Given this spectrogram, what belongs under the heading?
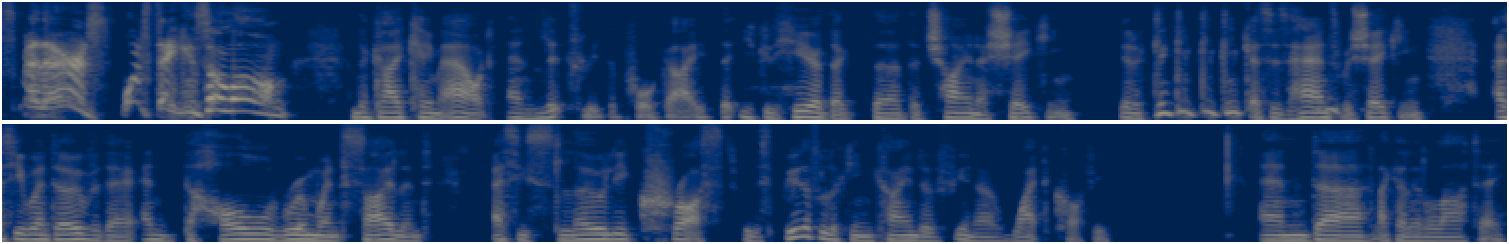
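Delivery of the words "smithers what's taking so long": high, loud impatient shout. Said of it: "he sort of shouted in there".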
